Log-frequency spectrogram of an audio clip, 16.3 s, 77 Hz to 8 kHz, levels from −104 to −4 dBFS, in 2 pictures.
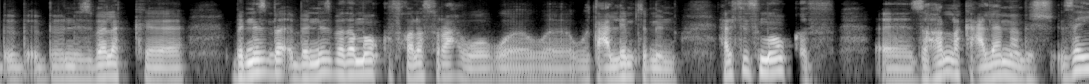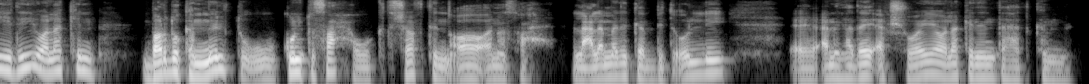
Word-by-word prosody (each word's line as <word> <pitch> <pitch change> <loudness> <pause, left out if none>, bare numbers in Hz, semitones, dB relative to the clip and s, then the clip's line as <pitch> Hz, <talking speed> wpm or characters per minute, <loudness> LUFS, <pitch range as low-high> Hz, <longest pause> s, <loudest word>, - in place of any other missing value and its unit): ب 95 0 -7
بالنسبة 100 +2 -2
لك، 120 0 -1 0.7
بالنسبة 140 +1 +4
بالنسبة 130 +5 +2
ده 135 - +6
موقف 140 0 +2
خلاص 125 -1 -1
راح، 120 0 0
و - - -6
و 90 0 -3
و 95 +1 -8
واتعلمت 100 +5 +1
منّه. 90 -3 -3 0.3
هل 125 - 0
في 155 0 0
موقف 155 +2 0 0.3
آآ 90 -1 -4
ظهر 110 +8 0
لك 135 -2 -1
علامة 120 +5 +2
مش 95 -2 -7
زي 165 +8 +3
دي، 180 +5 +1
ولكن 160 0 +1 0.4
برضو 140 +5 +6
كملت 155 +6 +3
وكنت 100 +10 +2
صح، 150 -8 0
واكتشفت 115 +7 -6
إنّه 105 - -3
آه 105 +1 +2
أنا 105 0 -5
صح. - - -12
العلامة 110 +4 +2
دي 120 - -3
كانت 95 -4 -6
بتقول 105 +6 -4
لي 145 +2 -2 0.5
آآ 95 - -5
أنا 110 0 -3
هاضايقك 120 +3 0
شويّة، 120 +5 -1
ولكن 120 -1 -1
أنت 110 -1 -3
هتكمل. 95 -3 -11
115 Hz, 170 wpm, -24 LUFS, 95-140 Hz, 0.7 s, ده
